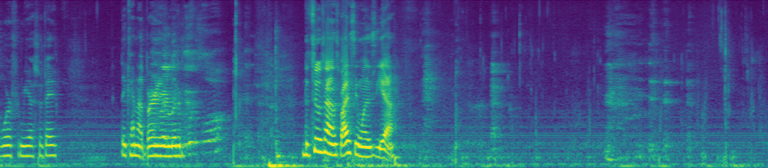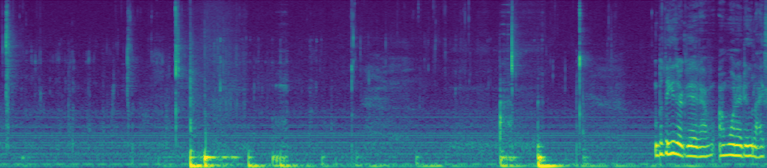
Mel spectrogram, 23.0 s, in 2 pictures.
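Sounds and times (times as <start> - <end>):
chewing noodles: 6.6 - 20.7
wet mouth clicks: 10.3 - 14.4.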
